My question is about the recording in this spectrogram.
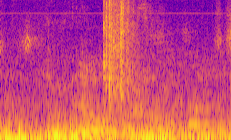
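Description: Indistinct murmur of people's voices as guests are greeted and hands shaken, with one brief, sharp clicking noise about a second in.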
